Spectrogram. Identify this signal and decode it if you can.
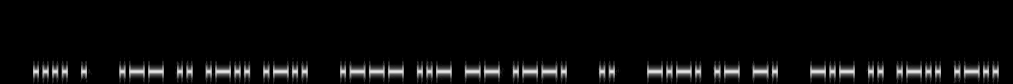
Morse code, heard as a keyed tone, about 25 wpm, 600 Hz. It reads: HE WILL JUMP I CAN KILL
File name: the old man and the sea part 1 25wpm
